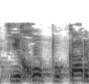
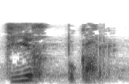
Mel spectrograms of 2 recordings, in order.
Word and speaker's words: چیخ پکار: جیسے ہمارے یہاں چیخو پکار بولتے ہیں, چیخو پکار بھی اہل لغت کے نزدیک ہے کہ واو یہاں آئے گا نہیں, بلکہ چیخ پکار دونوں کے ایک ہی معنی ہے نا, چیخ پکار, یہ لفظ تلفظ درست ہوگا.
